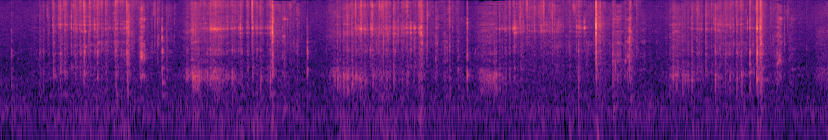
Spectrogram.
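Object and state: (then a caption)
Bar soap being carved. A snap-off metal blade scrapes and carves thin shavings from a solid, rectangular lavender soap bar held in the fingers. Quiet, bright, dry scraping comes in bursts, with sharp crisp clicks and short hissy strokes.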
